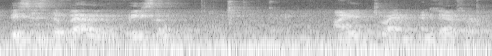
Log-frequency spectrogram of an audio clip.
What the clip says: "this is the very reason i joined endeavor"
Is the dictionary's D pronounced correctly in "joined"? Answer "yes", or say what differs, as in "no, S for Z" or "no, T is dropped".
no, D is dropped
